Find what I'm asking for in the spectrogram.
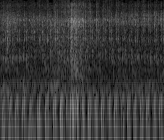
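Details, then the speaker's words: Dirt bike ridden casually in second to third gear, upshifting to stay in low to mid rpm: quick, even single-cylinder exhaust pulses at steady mid-range speed, running cleanly. "and you can hear the rpm is never super high because i don't need to accelerate i just want to be in the low to mid rpm range"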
